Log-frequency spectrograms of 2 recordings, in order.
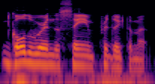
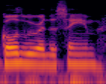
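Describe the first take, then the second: First: Said in the usual way. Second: Talking through a yawn; words stretched by a yawn. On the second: Real, not acted. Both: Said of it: "sorry, I was yawning".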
